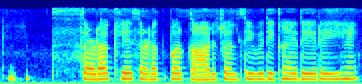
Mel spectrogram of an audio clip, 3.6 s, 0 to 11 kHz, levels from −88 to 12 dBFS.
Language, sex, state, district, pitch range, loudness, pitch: Hindi, female, Rajasthan, Jaipur, 210-225 Hz, -17 LUFS, 215 Hz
